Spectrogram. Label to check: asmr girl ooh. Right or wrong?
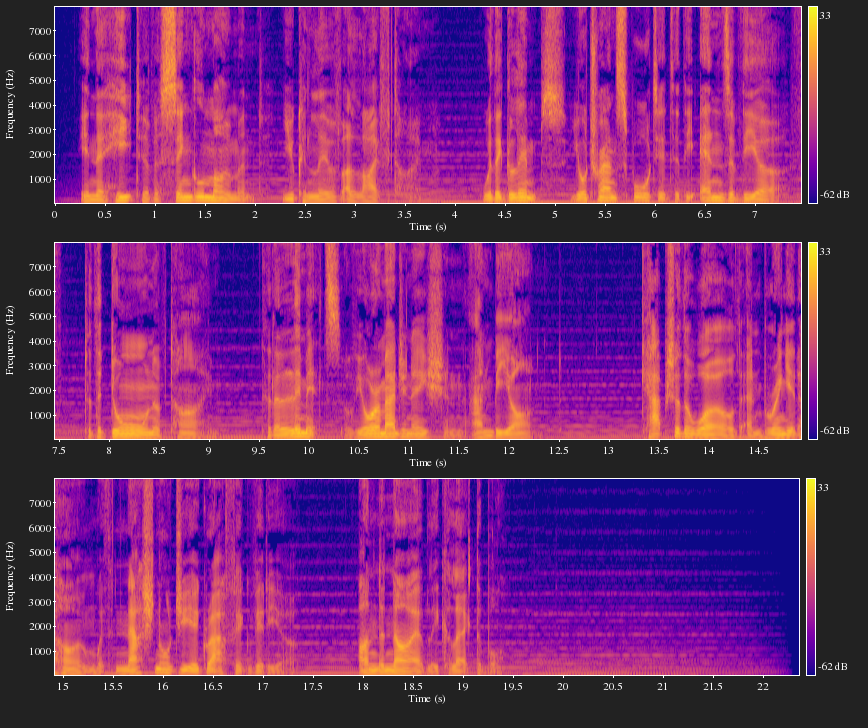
Wrong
